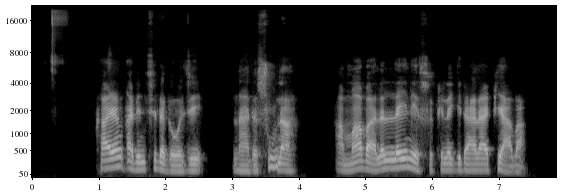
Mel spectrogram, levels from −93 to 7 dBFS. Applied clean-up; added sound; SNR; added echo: neural mask model Resemble Enhance denoiser.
